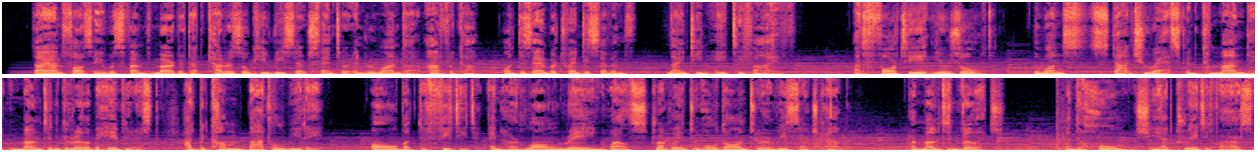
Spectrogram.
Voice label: Audiobook Extract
